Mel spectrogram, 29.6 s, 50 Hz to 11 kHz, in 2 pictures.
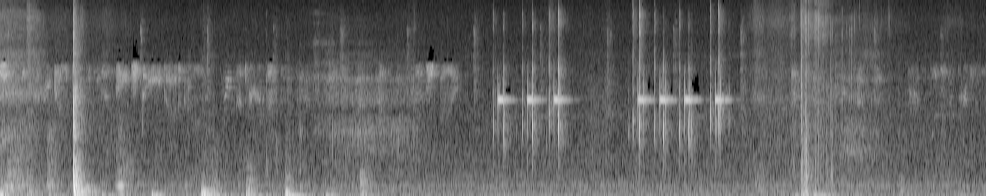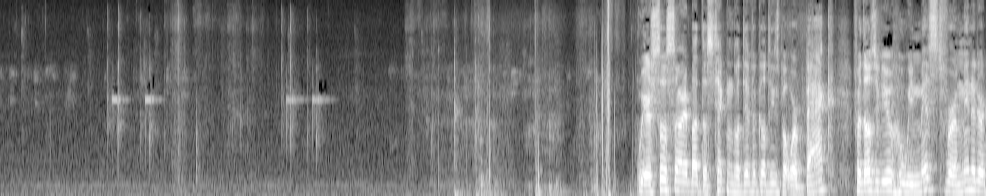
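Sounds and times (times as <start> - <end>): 
low hum of noise: 0.0 - 29.5
telephone keypad tones: 7.4 - 8.7, 9.5 - 11.1, 16.4 - 17.3, 19.1 - 19.8
speech: 24.4 - 29.5.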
